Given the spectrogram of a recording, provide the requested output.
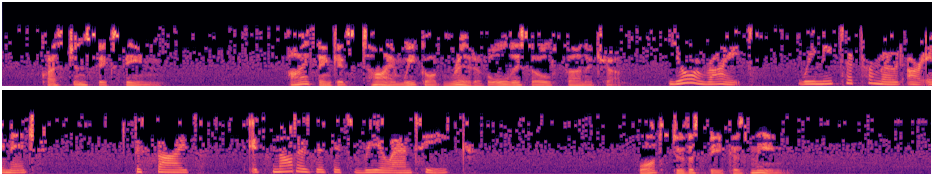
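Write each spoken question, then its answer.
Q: What do the speakers mean?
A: They agree to get rid of the old furniture because it is not real antique and they need to improve their image.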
